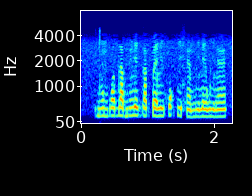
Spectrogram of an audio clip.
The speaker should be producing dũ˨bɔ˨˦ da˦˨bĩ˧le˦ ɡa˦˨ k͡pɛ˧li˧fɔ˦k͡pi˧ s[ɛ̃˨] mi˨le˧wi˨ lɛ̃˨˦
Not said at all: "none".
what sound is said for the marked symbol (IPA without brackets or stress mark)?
ɛ̃˨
